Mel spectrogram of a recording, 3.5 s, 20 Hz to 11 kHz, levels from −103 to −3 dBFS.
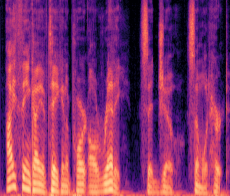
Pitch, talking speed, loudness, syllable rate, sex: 100 Hz, 210 wpm, -18 LUFS, 5.5 syllables/s, male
